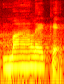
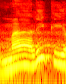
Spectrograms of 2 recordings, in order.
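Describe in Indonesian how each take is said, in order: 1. Kata ini diucapkan dengan vokal e sebagai gantinya. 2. Kata ini diucapkan dengan vokal i yang jelas. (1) "Bunyinya apa? Maleke" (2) "ketika mengucapkan Maliki Yaumiddin itu tidak bisa"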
